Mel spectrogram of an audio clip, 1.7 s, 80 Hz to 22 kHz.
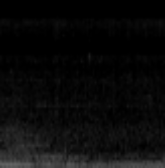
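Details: Kia Soul (2010) after brake squeal fix on still-good pads: pads sanded, anti-squeal on pad backs and caliper, slide pins lubed; low, steady car rumble with no squeal or scraping, brakes now quiet.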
